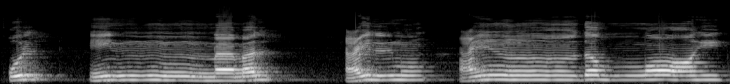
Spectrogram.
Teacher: لفظ اللہ موٹا کر کے پڑھا جائے گا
